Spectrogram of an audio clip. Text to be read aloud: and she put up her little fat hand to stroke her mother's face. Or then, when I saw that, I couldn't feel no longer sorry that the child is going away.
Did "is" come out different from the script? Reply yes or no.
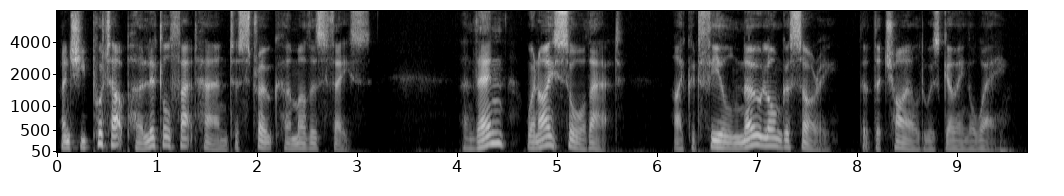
yes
